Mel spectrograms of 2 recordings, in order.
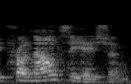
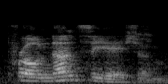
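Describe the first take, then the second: First: The second syllable sounds like 'noun'. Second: The second syllable sounds like 'nun'. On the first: It follows the spelling of the word. "that would normally be pronunciation" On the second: It is how people actually say the word. "we actually say pronunciation"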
